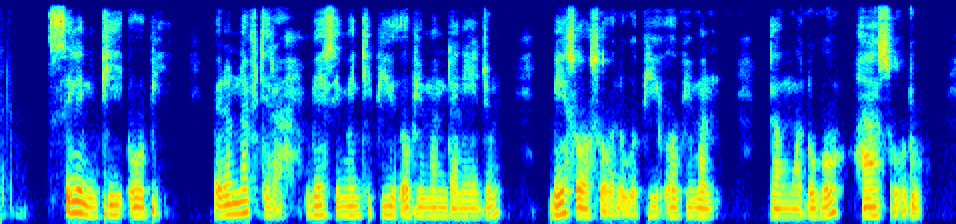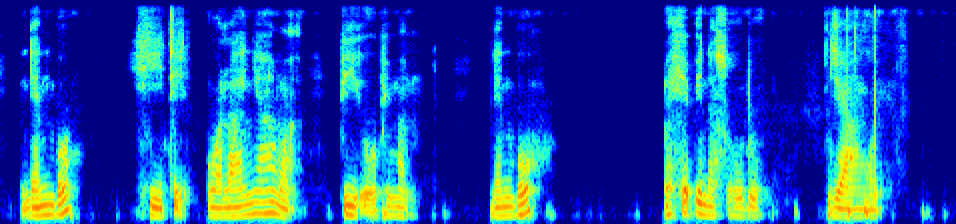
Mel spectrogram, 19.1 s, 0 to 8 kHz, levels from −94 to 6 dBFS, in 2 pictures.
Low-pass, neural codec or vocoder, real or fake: 7.2 kHz; codec, 16 kHz, 16 kbps, FreqCodec, smaller model; fake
